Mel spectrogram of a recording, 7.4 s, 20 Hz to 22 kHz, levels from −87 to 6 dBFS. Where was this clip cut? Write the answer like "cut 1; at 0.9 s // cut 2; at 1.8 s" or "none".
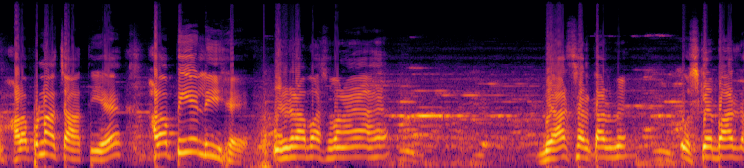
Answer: cut 1; at 2.5 s

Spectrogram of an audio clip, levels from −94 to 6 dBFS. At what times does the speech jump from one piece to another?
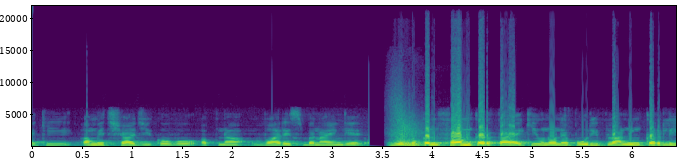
cut 1; at 3.5 s

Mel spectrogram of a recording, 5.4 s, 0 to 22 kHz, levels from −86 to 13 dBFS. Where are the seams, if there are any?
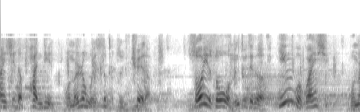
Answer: none

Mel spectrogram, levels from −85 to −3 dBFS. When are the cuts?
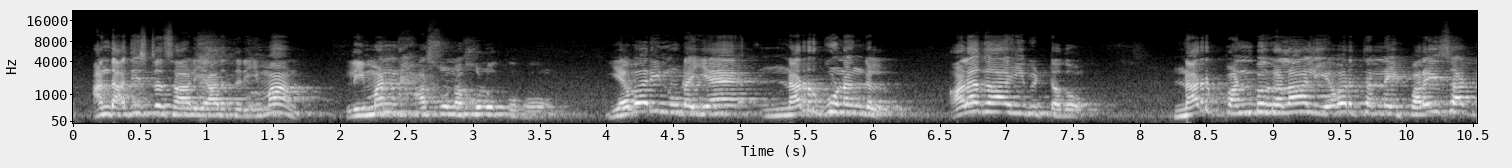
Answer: none

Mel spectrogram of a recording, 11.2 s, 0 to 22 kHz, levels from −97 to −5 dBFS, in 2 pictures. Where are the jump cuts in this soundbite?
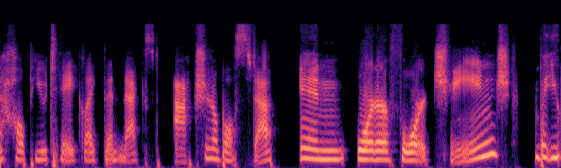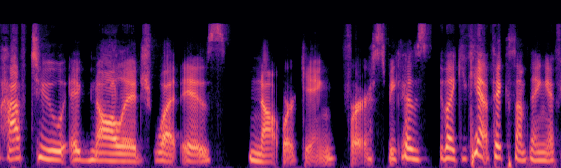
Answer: cut 1; at 9.9 s

